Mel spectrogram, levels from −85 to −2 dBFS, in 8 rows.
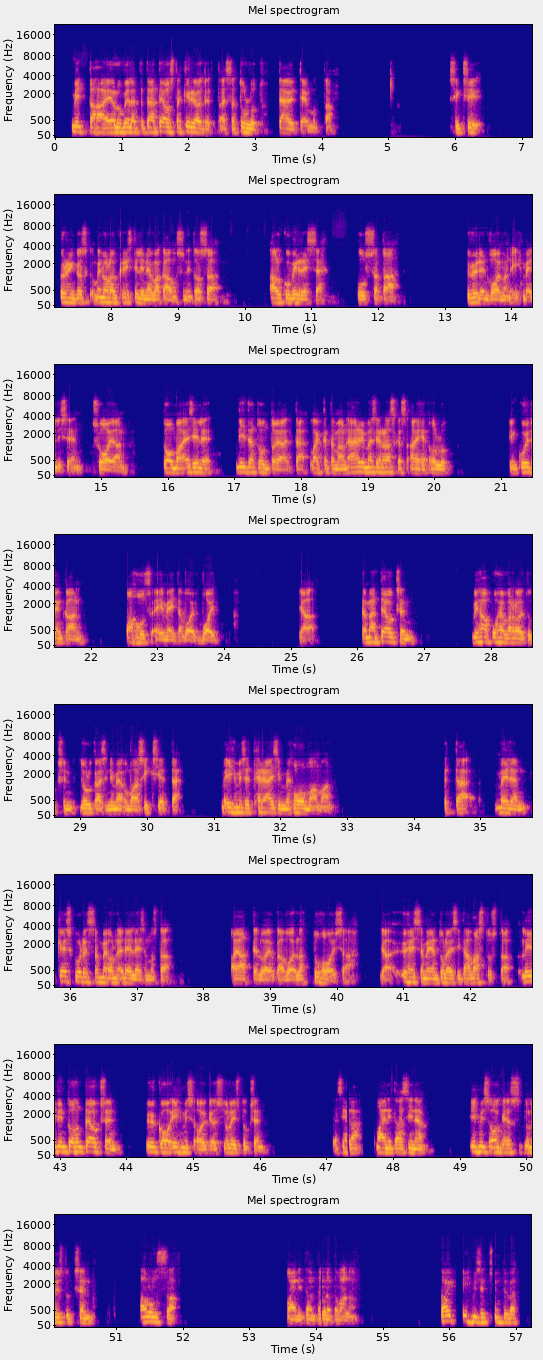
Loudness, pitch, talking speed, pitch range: -19 LUFS, 115 Hz, 95 wpm, 110-130 Hz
